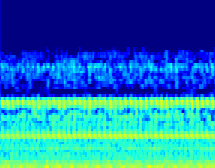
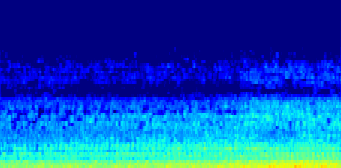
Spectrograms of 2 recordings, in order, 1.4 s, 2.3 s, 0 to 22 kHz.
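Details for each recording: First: Ford Ranger 3.2 diesel pickup idling: steady light knock about six per second, mistaken for engine or intake leak; belt wetted and intake/turbo leaks fixed with no change, noise vanishes when pressing; loose shock absorber top nut. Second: Ford Ranger 3.2 diesel at idle after tightening a nut on top that was causing an odd noise: steady, even idle with the noise gone.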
